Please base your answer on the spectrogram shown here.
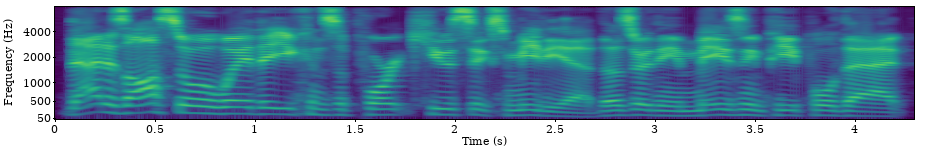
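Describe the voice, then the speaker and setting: Man, bright tone, excitable and jokey, podcast co-host. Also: mid-range voice, brisk, smooth. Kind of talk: casual comedy chat. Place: podcast studio.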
